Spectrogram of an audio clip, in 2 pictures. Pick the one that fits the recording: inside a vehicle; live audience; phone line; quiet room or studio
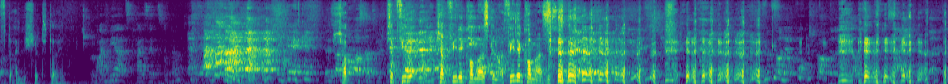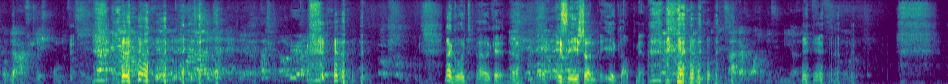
live audience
